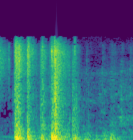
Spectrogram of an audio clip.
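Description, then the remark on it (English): A scuffle of punches knocking a man out: five or six heavy, dull thuds land in an uneven burst, the loudest early on, then weaker blows trail off into low rustling. No one speaks. “You knocked him out.”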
